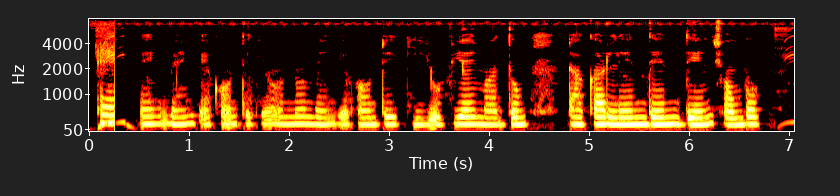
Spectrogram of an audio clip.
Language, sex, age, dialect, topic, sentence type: Bengali, female, 18-24, Rajbangshi, banking, question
